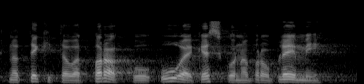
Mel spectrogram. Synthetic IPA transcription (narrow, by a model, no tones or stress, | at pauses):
nɑd̪̥̚t̪e̞kːˑit̪ːˑɑvɑd̪̥̚pɑɾɑkːˑuuːe̞ke̞sko̞nːɑpro̞b̥le̞ːmi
